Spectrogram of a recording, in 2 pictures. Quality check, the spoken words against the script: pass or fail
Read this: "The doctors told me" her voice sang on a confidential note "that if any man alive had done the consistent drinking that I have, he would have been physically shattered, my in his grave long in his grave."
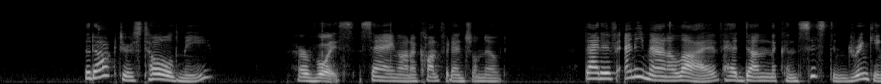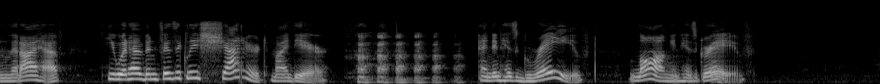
fail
